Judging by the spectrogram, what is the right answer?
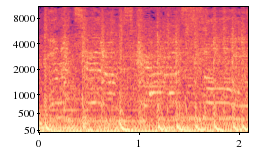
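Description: Loud background pop music with a steady beat and a heavy bass line; no singing stands out.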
